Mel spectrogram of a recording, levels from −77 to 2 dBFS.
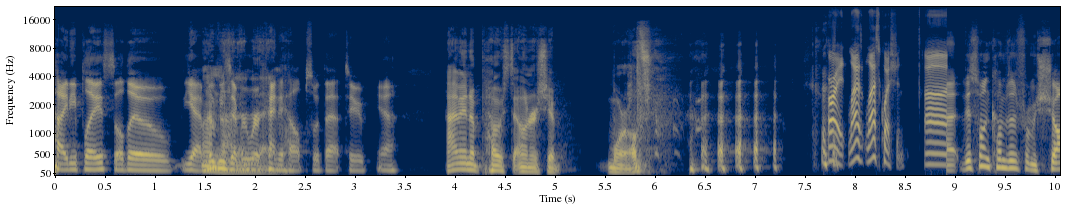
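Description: In this speech clip, from 7.27 s to 8.91 s the sound suddenly turns chipmunk-like, rushed and squeaky, then drops back to normal pace and pitch at the end of that span. This is a section at the wrong speed: that stretch runs at twice its recorded rate, so timing compresses and pitch rises by roughly ten semitones together. The likely cause is that segment being played or resampled against a mismatched clock during editing or playback.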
